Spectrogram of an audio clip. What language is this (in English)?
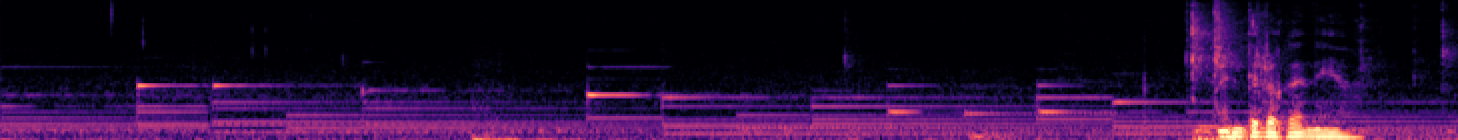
Korean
